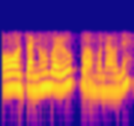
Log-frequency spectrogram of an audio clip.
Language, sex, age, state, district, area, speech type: Assamese, female, 30-45, Assam, Lakhimpur, rural, conversation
